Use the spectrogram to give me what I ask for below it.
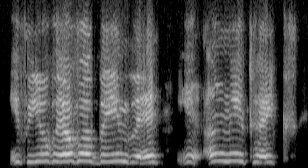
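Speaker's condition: Cerebral palsy

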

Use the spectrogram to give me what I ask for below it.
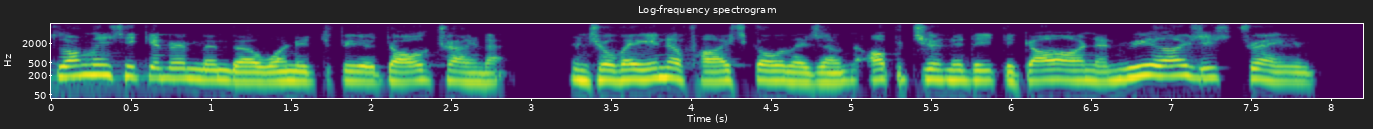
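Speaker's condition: Cerebral palsy; congenital

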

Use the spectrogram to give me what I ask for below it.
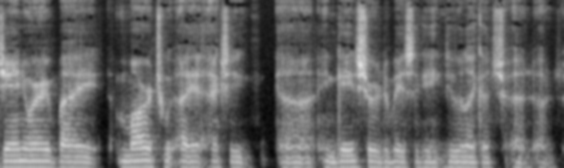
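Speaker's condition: Parkinson's disease; right-side weakness at onset, diagnosed by neurologist, confirmed by second opinion, heavy weightlifting slows progression; about 6 years since diagnosis, low medication first 3 years, more as symptoms worsen

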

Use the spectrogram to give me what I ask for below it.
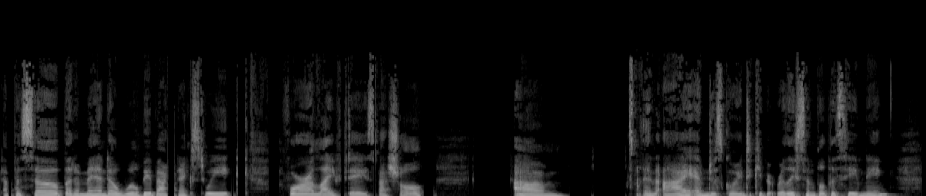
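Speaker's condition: No condition

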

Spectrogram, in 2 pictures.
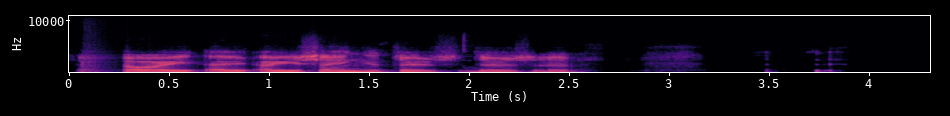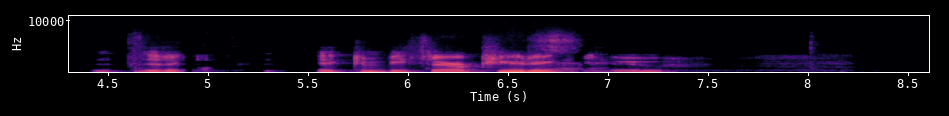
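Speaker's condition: No condition

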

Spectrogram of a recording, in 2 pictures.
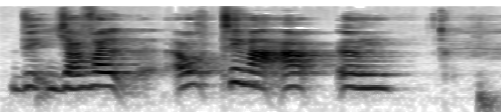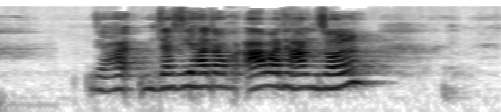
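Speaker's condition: Down syndrome; now 20 years old

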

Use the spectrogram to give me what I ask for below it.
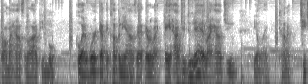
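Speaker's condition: No condition

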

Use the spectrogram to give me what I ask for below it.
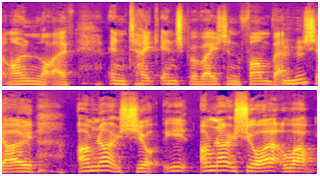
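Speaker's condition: Cerebral palsy; cerebral palsy from birth

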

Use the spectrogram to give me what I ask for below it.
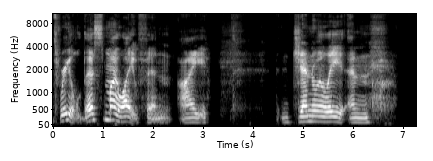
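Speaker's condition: Friedreich's ataxia; earlier uncoordinated and clumsy

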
